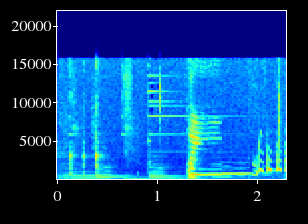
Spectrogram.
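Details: A Chihuahua gives a high, bird-like whine, then a run of short squeaky yips, over background music, fawning on its owner in the morning after eating.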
